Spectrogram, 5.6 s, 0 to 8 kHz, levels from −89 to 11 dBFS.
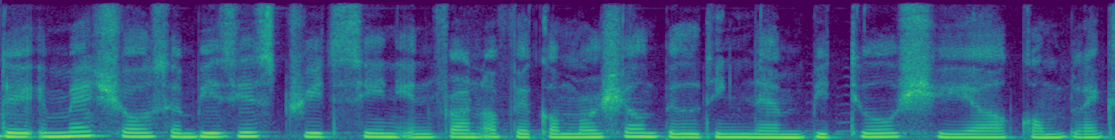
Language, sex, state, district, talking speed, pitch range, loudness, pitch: English, female, Nagaland, Dimapur, 185 wpm, 185-215 Hz, -15 LUFS, 200 Hz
